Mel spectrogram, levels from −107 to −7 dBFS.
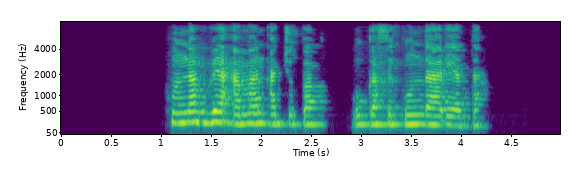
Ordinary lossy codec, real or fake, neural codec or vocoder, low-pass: Opus, 64 kbps; fake; codec, 16 kHz, 16 kbps, FreqCodec, larger model; 7.2 kHz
